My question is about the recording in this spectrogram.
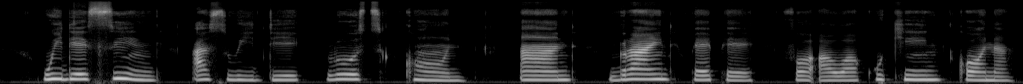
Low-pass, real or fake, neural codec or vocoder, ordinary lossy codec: none; fake; autoencoder, 48 kHz, 128 numbers a frame, DAC-VAE, trained on Japanese speech; none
